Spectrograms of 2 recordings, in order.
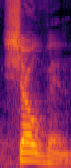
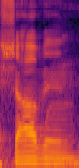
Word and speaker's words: Chauvin: I think it's Chauvin. Chauvin. Yeah. Like chauvinistic. It looks like Chauvin, or I don't know though.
